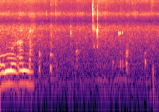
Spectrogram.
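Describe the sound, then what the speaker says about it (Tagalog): A chicken clucks loudly at the start, followed by scattered faint clucks and soft background noises. "Yan yung malaking manok."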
